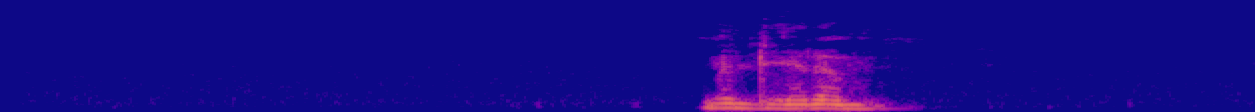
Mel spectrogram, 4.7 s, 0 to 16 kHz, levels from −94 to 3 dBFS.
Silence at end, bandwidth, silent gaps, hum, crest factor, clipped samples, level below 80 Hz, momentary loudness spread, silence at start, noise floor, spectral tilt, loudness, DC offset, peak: 1.35 s; 7.4 kHz; none; none; 22 dB; under 0.1%; -76 dBFS; 12 LU; 2.65 s; -85 dBFS; -8.5 dB/octave; -38 LUFS; under 0.1%; -22 dBFS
